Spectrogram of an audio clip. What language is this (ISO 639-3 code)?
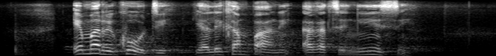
ssw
